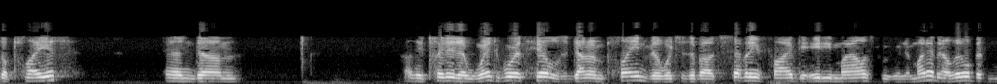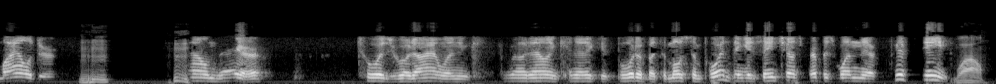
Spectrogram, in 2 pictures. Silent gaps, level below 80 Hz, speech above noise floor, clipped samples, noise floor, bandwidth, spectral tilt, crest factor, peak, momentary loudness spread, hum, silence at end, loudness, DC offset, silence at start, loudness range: none; -50 dBFS; 43 dB; under 0.1%; -56 dBFS; 7.6 kHz; -4.5 dB/octave; 14 dB; 0 dBFS; 17 LU; none; 0.15 s; -13 LUFS; under 0.1%; 0 s; 6 LU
